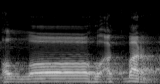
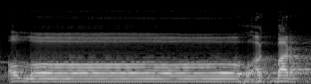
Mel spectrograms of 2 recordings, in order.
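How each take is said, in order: First: It is said at a moderate length. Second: It is drawn out for too long. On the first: The speaker calls it right. "cukup tuh. Kurang dari empat belas harokat" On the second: The speaker calls it wrong. "itu kepan kepanjangan"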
